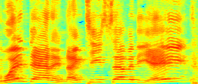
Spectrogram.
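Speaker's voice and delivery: mock disbelief at his dad; incredulous. Son mocking dad's hooker price.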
